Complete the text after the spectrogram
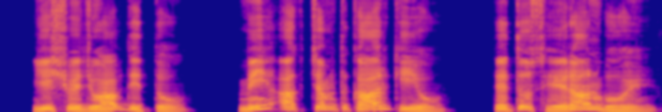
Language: Bhadrawahi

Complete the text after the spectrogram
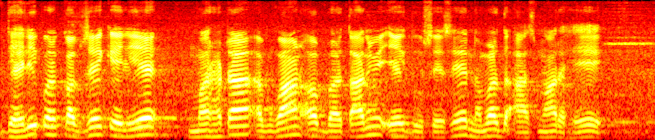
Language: Urdu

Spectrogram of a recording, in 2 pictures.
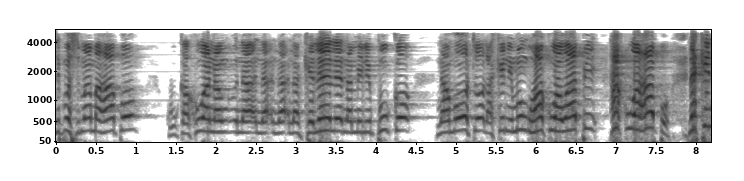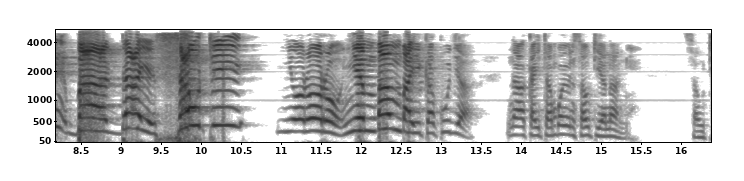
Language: Swahili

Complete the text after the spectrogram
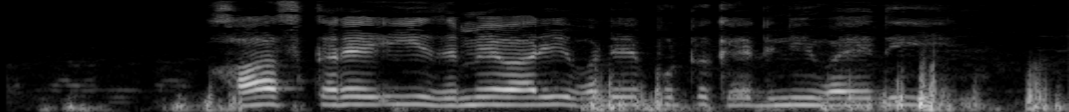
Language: Sindhi Bhil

